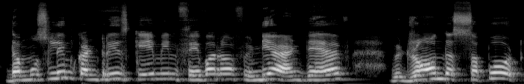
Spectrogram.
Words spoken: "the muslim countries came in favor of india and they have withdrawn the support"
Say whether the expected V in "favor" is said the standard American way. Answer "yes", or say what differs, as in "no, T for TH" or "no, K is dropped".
yes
